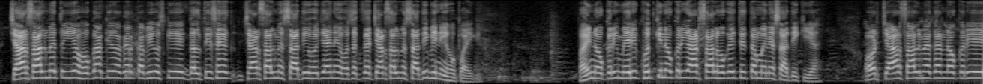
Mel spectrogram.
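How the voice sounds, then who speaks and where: A man with an extremely high pitch uses a raised, projected voice at a moderate pace with fairly even intonation, in a dry sound with no echo. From village near Lucknow, Uttar Pradesh. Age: old. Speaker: retired villager; interviewee. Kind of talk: interview. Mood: critical of government policies. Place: street.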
